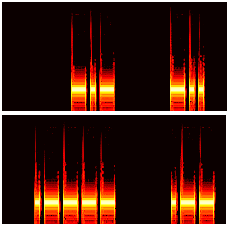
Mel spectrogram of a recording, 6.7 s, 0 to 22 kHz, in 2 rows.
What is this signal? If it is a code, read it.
Morse code, heard as a keyed tone, about 17 wpm, spaced as for 8 wpm, 700 Hz. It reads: KD1W
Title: USA Call Signs - 4x Character Spacing - 17wpm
